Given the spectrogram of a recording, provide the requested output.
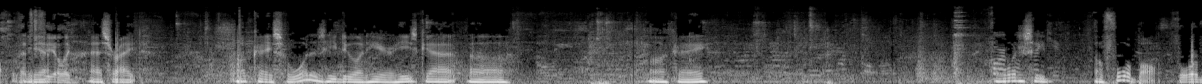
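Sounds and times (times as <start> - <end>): faint speech: 4.5 - 12.0.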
